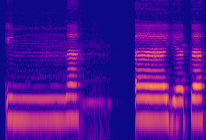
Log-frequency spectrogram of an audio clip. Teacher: ان آیت، حمزہ کو لمبا پڑا کیونکہ اس کے اوپر کھڑی زبر ہے، اور کھڑی زبر جو ہے وہ عام زبر کے مقابلے میں کھنچاؤ کے ساتھ پڑھی جاتی ہے، لمبا کر کے پڑھا جاتا ہے اس کو، اور اس کو جو لمبا پڑھنے کا جو ٹائم پیریڈ ہوتا ہے، جو دورانیہ ہوتا ہے، وہ 1 الف کے برابر ہوتا ہے۔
